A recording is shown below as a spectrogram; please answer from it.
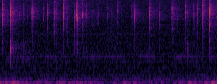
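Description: Typing on a computer keyboard: a run of irregular key clicks over a steady low hum.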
